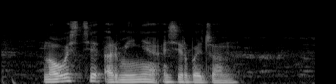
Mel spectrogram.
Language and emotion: Russian, neutral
